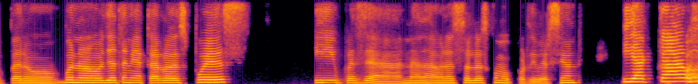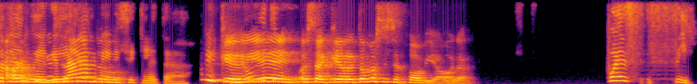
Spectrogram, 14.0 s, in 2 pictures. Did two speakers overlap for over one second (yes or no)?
yes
